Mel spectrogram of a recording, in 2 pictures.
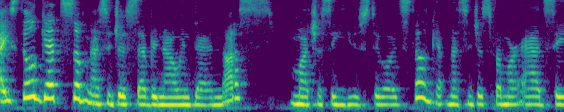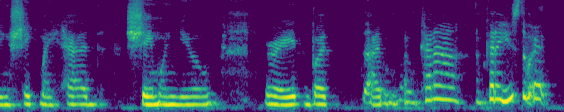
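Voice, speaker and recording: A woman with a Filipino accent speaks at a moderate pace in a fairly high pitch with lively intonation, over noticeable background noise. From Philippines. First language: Tagalog. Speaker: calligrapher and entrepreneur. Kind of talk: interview conversation. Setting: online video call.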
